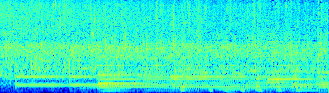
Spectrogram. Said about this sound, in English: And so it's his birthday today, so I think we all need to give him a really good round of applause.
